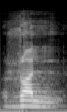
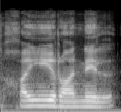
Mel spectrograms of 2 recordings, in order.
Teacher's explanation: We have to express the hidden noon, and then we are going to give it a kasra, then it becomes ni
